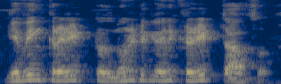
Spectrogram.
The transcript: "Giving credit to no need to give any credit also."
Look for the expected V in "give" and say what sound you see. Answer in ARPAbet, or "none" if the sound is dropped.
none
